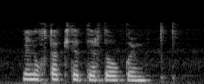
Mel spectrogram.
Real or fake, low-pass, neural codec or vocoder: real; 7.2 kHz; none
